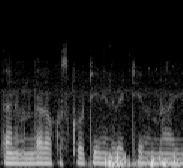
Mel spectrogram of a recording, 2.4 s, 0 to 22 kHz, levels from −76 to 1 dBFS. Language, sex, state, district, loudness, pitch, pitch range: Telugu, male, Andhra Pradesh, Sri Satya Sai, -21 LUFS, 120 Hz, 115-120 Hz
